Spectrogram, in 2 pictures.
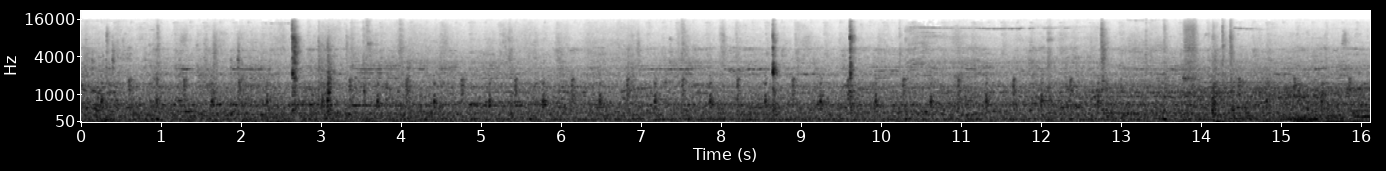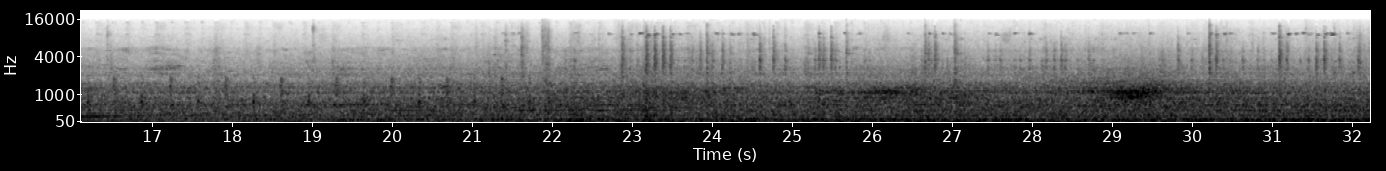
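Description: Cabin noise of a moving city bus: a steady engine and road rumble, with frequent short rattles and clicks from the interior fittings. It grows slightly louder in the last third.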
